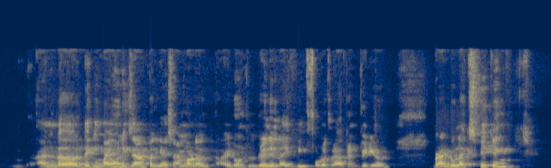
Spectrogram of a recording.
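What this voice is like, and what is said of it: Indian English accent. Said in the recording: “Being from India, my accent is pretty much Indian.”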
